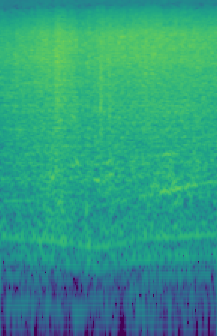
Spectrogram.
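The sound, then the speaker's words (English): A car pulls out onto a quiet road and drives off along the street, heard as a continuous, even engine and road rumble with a broad hiss that stays at a steady level throughout. “car pulls out into the quiet road and drives off along the street.”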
